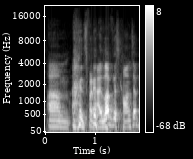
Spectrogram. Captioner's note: laughs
